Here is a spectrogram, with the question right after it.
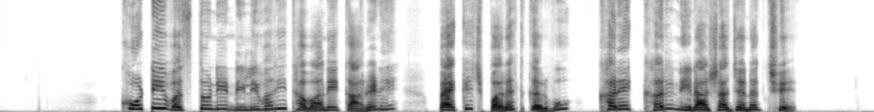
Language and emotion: Gujarati, sad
